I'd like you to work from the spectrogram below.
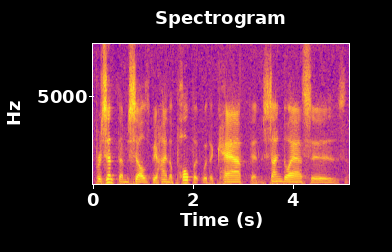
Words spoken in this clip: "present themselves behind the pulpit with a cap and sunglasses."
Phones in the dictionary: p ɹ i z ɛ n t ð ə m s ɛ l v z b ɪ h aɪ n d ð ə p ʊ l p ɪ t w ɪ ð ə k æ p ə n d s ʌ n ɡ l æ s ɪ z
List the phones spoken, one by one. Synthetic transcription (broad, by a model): p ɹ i z ɛ n t ð ə m s ɛ l v z b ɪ h aɪ n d ð ə p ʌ l p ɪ t w ɪ ð ə k æ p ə n s ʌ n ɡ l æ s ɪ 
